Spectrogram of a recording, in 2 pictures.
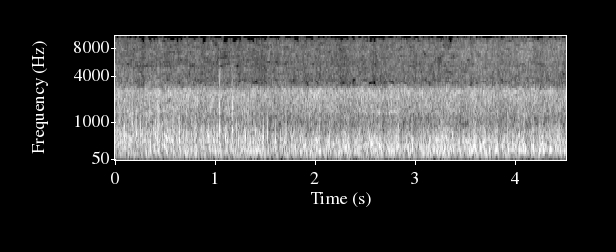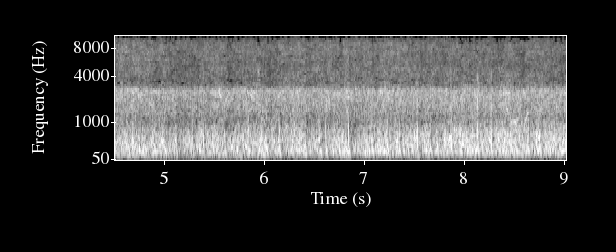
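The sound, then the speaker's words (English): A continuous, powerful roar of Space Shuttle Challenger's five rocket engines at launch in Florida on a very cold, crystal-clear day, dense and rumbling, holding steady at high volume throughout without pause, with no voices over it. “Challenger seems to shake herself free of the ice and goes. All 5 rocket engines burning well.”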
